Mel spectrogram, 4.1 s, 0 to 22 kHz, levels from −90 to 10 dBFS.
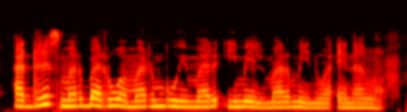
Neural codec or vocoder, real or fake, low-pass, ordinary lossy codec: none; real; 7.2 kHz; none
